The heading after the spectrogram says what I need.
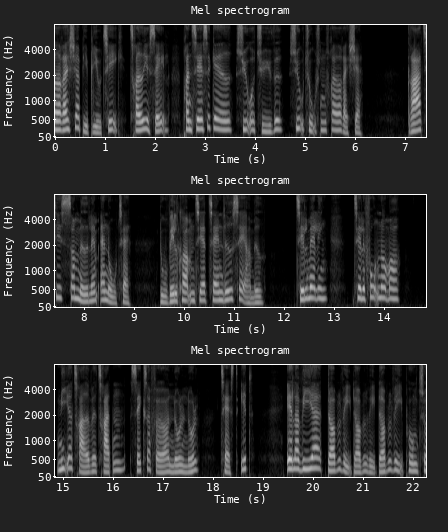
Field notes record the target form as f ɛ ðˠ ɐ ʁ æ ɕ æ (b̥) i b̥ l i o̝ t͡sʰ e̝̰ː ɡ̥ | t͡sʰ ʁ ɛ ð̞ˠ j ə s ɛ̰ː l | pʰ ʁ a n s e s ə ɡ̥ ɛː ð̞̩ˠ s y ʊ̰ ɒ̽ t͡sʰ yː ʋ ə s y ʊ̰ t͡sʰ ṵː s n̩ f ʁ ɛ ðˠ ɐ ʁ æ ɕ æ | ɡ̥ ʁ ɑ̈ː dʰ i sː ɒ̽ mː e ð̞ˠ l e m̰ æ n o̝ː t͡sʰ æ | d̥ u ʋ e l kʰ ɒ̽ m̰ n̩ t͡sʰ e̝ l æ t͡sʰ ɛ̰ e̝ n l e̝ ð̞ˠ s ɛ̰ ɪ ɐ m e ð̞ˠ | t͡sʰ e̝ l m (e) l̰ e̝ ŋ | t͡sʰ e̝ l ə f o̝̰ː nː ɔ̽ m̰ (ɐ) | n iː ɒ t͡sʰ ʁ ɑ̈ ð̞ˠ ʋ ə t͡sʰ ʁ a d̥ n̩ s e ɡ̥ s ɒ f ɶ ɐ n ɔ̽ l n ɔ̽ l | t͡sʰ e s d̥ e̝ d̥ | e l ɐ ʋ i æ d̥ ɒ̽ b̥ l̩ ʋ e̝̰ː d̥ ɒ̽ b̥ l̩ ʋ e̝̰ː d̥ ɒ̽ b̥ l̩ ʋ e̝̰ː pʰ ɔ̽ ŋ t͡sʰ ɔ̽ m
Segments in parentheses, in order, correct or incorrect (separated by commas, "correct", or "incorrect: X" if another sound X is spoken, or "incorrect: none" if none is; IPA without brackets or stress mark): correct, correct, correct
